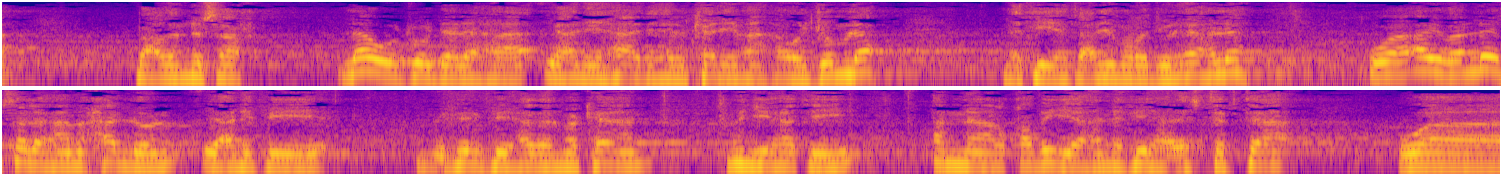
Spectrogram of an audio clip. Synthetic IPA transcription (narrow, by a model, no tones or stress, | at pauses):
bɑʕðˤɨnːʊsɑx | lawʊd͡ʒuːd̪alaɦajaʕniɦaːðɪhɪlkalɪmaʔawɪld͡ʒʊmla | ʔʔalːat̪ihɪjːat̪aʕliːmɾˤɑd͡ʒʊlʔahlɪh | wɪʔɑjðˤɑnlejsalaɦamaħalːjaʕnifi | fiɦaːðalmakaːn | mɪnd͡ʒɪhat̪i | ʔanːalqɑðˤɪjːaʔɪnːfiːhalɪst̪ɪft̪aːʔ | wɪ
